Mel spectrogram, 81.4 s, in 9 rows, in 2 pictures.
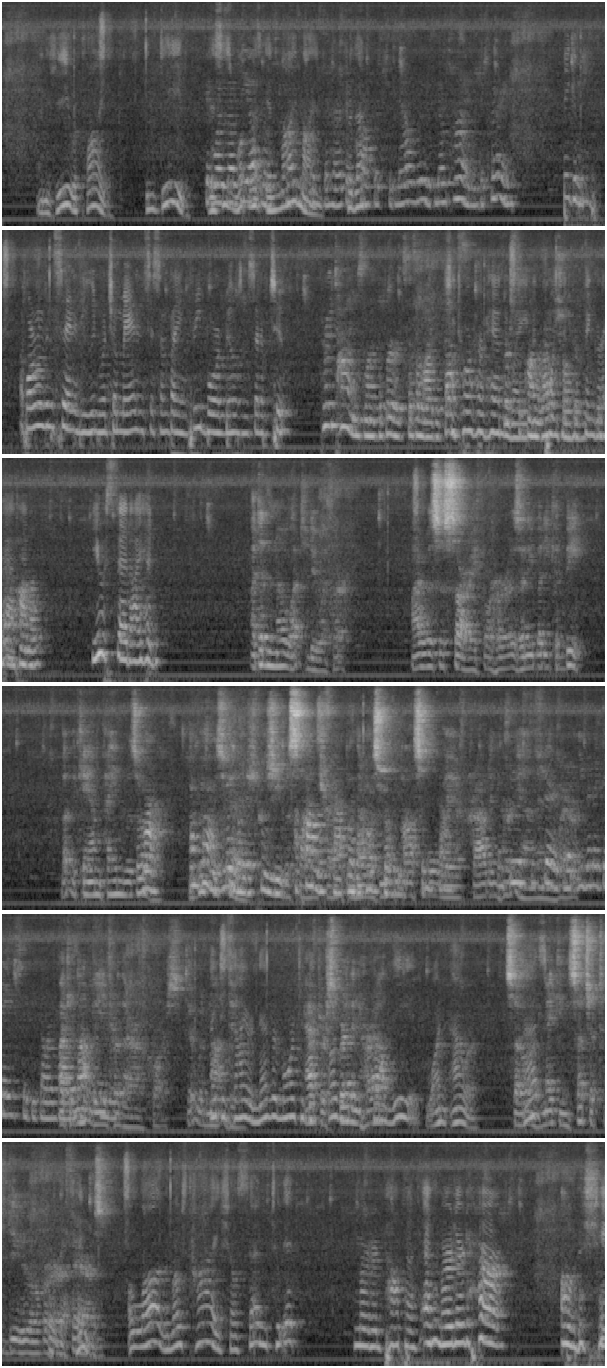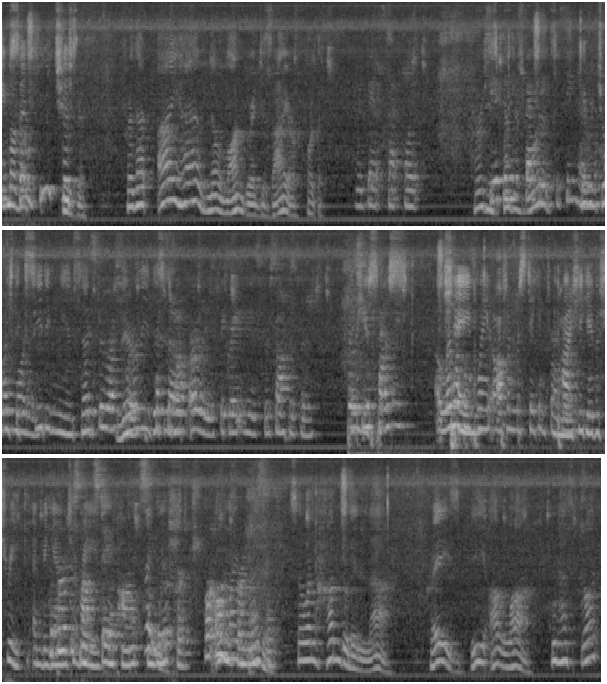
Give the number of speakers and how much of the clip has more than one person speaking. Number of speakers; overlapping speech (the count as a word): six, about 36%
